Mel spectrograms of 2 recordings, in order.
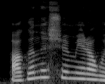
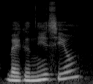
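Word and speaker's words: magnesium: 그런데 마그네슘이라고 읽는게 아니라 메그니시움 이렇게 읽는 거였어요.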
